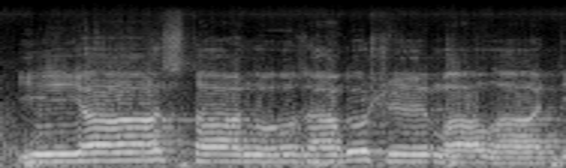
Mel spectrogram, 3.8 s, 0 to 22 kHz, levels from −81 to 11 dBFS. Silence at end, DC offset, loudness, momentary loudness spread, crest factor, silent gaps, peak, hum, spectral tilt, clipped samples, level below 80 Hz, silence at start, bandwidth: 0 s; under 0.1%; -14 LUFS; 5 LU; 10 dB; none; -4 dBFS; none; -6.5 dB/octave; under 0.1%; -36 dBFS; 0 s; 16.5 kHz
